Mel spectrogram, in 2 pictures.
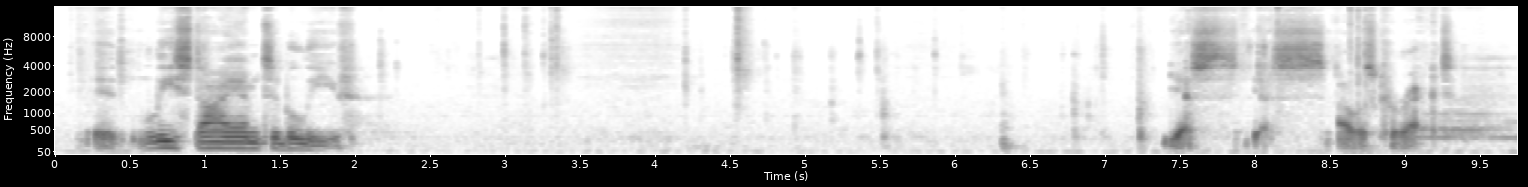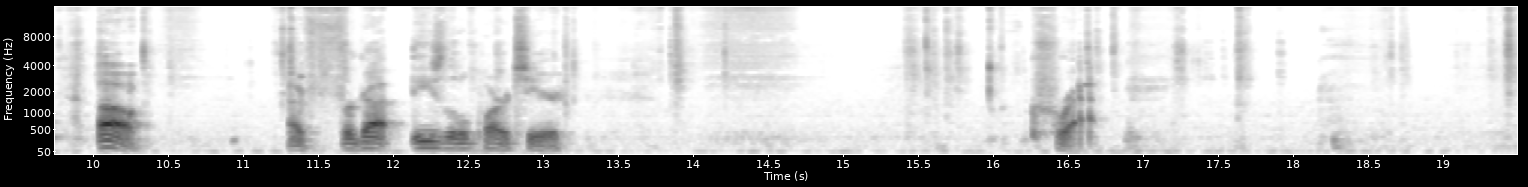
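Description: Small plastic parts click and snap as a toy is twisted and folded by hand.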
